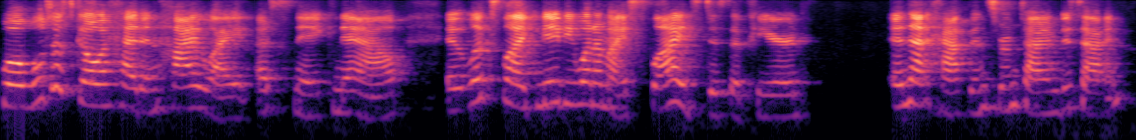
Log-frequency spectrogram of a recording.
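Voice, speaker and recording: A woman's voice: on the high side, unhurried, sharp tone. An American woman working as a zoo educator, giving a live online lesson for children in a cheery, encouraging zookeeper manner. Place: indoor room, online video call. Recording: roomy, echoing sound.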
